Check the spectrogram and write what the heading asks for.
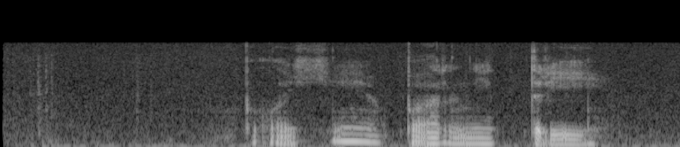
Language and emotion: Russian, sad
